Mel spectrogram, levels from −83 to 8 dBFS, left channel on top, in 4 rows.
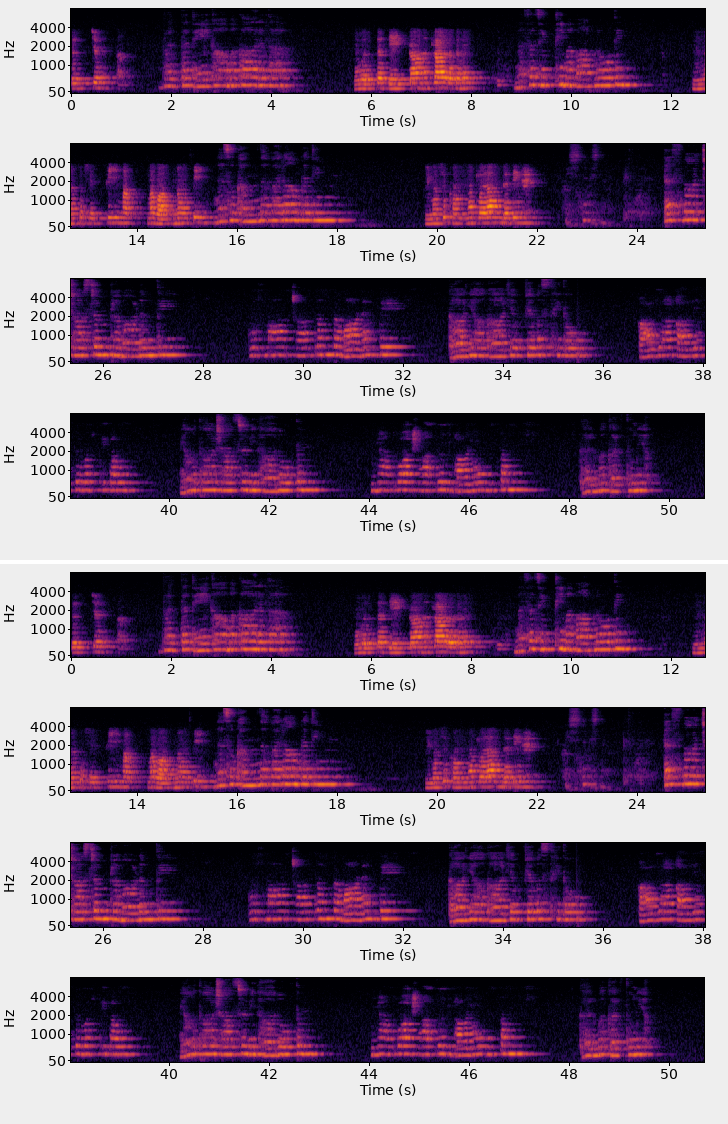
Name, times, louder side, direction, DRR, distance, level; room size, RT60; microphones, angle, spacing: voice 1, 0.4-1.1 5.7-8.0 12.4-13.9 14.2-15.4 19.8-22.0, left 3 dB, 50° left, 2 dB, 0.4 m, -24 dB
voice 2, 1.8-4.4 8.9-11.2 15.5-18.3 22.5-23.4 24.0-24.1 24.5-27.5 32.9-35.7 40.2-43.0 48.2-49.6, right 1 dB, 80° right, -4 dB, 1.0 m, -26 dB
voice 3, 28.9-32.0 36.7-39.2 44.0-47.1, right 1 dB, 15° right, -2 dB, 0.7 m, -29 dB
2.4 x 2.0 x 3.6 m, 0.79 s
head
